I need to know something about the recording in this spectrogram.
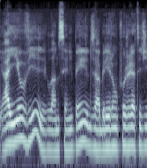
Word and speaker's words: CNPEM: CNPEM. Assim que eles pronuncia? falam. Ah, tá, CNPEM.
